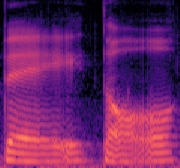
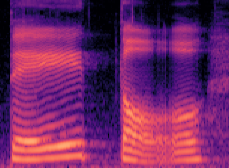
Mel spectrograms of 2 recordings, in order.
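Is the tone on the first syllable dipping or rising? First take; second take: dipping; rising. First: Both syllables carry the low dipping third tone. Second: A rising tone comes first, then a dipping tone. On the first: The speaker calls it wrong. "both third tone" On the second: The speaker calls it right. "it becomes second tone and then third tone"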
